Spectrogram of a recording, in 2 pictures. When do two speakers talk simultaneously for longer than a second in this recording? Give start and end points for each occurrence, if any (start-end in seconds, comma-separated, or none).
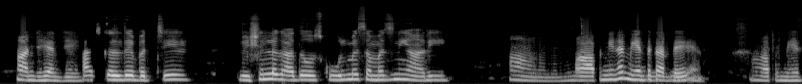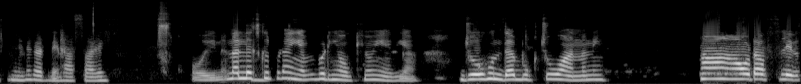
none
